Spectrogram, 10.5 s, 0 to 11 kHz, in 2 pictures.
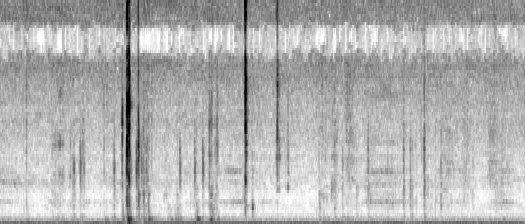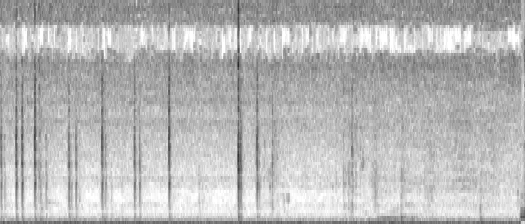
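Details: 2001 Audi A4 B5 1.9 PD TDI (AJM) diesel after timing belt and water pump replacement, running with coolant cap off to bleed air: low steady idle hum, even beat, no knocks or hunting; normal.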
